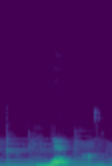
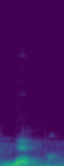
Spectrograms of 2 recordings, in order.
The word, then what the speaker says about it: walk: it is like this walk you know the letter l is silent okay you have to say this way walk walk thank you next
